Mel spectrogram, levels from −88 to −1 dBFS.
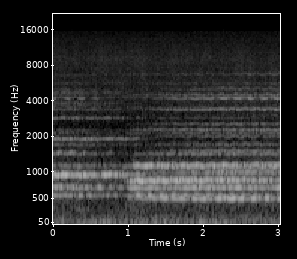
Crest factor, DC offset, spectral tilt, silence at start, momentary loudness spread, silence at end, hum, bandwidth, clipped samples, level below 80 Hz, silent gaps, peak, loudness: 14 dB; under 0.1%; -2.5 dB/octave; 0 s; 5 LU; 0 s; none; 16 kHz; under 0.1%; -56 dBFS; none; -20 dBFS; -34 LUFS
